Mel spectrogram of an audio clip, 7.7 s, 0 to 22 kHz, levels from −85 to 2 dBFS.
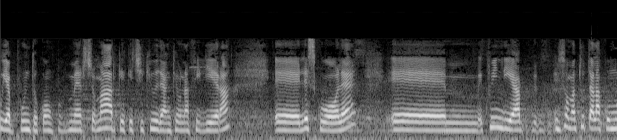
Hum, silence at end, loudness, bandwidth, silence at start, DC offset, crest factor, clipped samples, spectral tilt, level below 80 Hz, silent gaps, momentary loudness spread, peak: none; 0 s; -16 LUFS; 8.4 kHz; 0 s; under 0.1%; 16 dB; under 0.1%; -5.5 dB/octave; -44 dBFS; none; 11 LU; 0 dBFS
